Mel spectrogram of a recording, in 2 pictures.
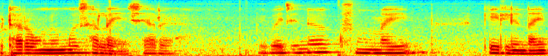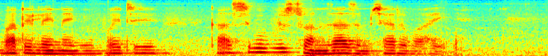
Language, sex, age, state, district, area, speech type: Bodo, female, 45-60, Assam, Kokrajhar, rural, spontaneous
